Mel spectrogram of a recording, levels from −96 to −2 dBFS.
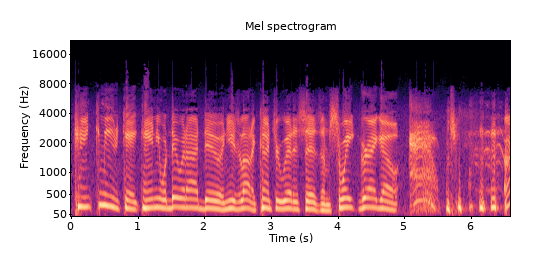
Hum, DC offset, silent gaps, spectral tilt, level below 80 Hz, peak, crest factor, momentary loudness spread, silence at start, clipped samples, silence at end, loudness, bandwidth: none; under 0.1%; none; -7 dB/octave; -48 dBFS; -2 dBFS; 12 dB; 3 LU; 0.05 s; under 0.1%; 0 s; -14 LUFS; 7.4 kHz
